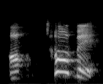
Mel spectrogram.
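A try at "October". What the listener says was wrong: অক্টোবে না অক্টোবা বল অক্টোবা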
